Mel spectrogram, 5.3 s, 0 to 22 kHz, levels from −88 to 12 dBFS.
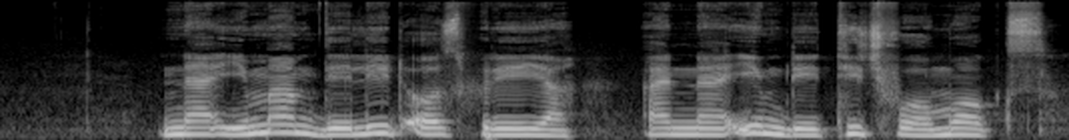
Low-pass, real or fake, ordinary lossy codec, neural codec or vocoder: none; real; none; none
